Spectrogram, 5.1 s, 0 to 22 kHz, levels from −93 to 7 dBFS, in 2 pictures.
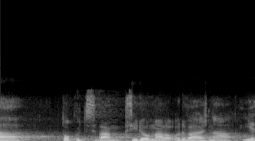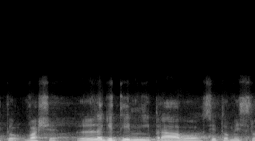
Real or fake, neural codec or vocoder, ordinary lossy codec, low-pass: real; none; Opus, 24 kbps; 7.2 kHz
